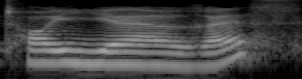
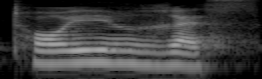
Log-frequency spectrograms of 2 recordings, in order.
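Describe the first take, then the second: First: An extra E is said before the R. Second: The E before the R is dropped. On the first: The speaker calls it wrong. "you don't say teures" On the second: The speaker calls it right. "you say teures"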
